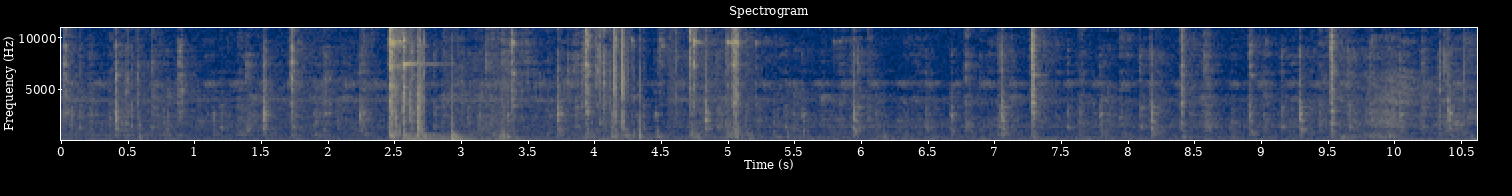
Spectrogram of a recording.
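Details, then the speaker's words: Dual chime mechanical clock hung and levelled on the wall but out of beat at start-up: quiet ticking about eighty tick-tock pairs a minute with unequal gaps. "It will sound the tick will sound like that. Sometimes it sometimes it will not even tick at all. Now now that's c now that's um now that's caused and happening because the clock is not in beat."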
